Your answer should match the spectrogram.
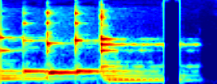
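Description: A phone ringtone plays a short, bright electronic melody of several stepped tones and a held note, then breaks off with one brief final blip.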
